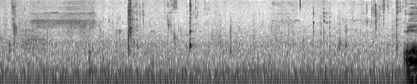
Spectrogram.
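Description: Close-up chewing of a mouthful of burger, with faint mouth clicks scattered through, over a steady low hum.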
